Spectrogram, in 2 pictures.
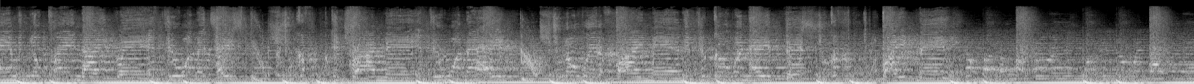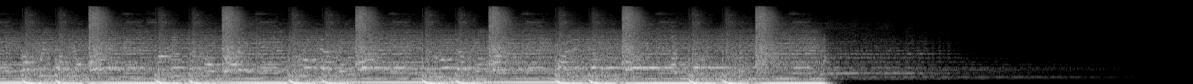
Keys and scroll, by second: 0.0 Down, 2.9 ctrl+c, 3.0 ctrl+v, 6.6 Left, 6.8 Right, 6.9 Up, 19.0 Left, 19.4 Up.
